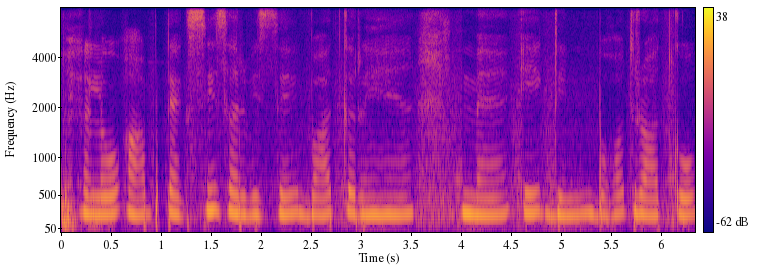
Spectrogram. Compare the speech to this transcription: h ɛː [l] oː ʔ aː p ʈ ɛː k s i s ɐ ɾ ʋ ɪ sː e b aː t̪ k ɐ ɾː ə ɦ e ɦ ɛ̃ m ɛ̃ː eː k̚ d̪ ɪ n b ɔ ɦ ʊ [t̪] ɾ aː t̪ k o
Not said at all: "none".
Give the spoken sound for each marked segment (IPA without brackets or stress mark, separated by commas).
l, t̪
